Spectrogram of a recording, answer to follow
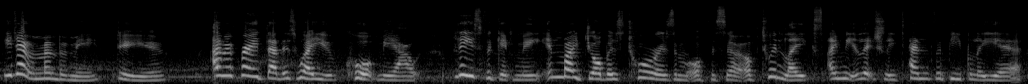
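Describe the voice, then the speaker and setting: A woman's voice: a little high, lively intonation, normal speed, slight background noise, close to an everyday voice. A woman voicing a chatty, rambling small-town tourism officer in a game.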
